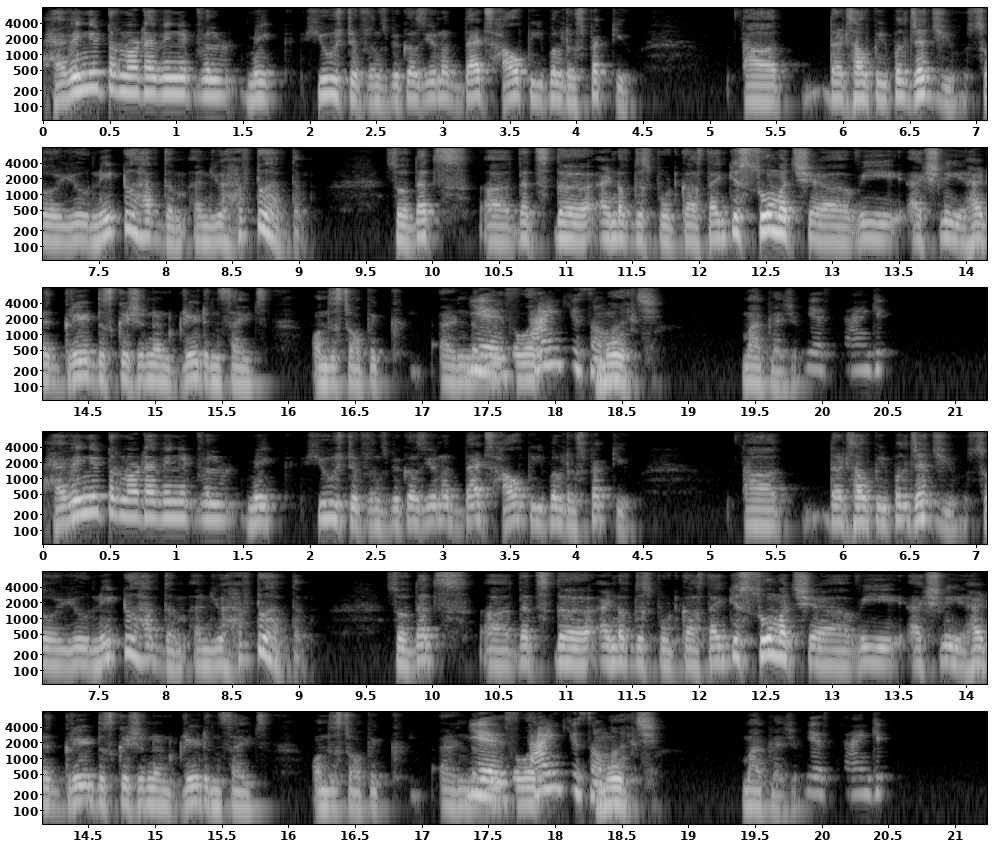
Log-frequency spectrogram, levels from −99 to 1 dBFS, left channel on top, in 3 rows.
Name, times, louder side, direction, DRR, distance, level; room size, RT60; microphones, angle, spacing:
voice 1, 0.0-1.7 2.1-4.4 5.2-8.9 9.7-15.7 16.2-16.7 17.1-17.9 18.3-18.5 19.4-19.8, left 2 dB, 25° left, 0.4 m, -29 dB
voice 2, 17.3-18.7 19.9-20.4, right 2 dB, 25° right, 0.7 m, -31 dB
3.4 x 3.0 x 2.6 m
head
